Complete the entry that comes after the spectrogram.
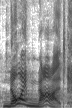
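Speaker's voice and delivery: loud, drawn-out mock defiance; defiant retort. Wife contradicting her husband's warning, defiant. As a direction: dig in loudly, stretching the denial.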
